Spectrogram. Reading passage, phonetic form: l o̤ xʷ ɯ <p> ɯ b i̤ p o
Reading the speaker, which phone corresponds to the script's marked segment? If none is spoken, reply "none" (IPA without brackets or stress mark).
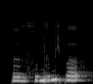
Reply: b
